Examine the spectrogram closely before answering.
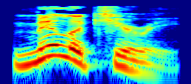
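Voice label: "millicurie", British English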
